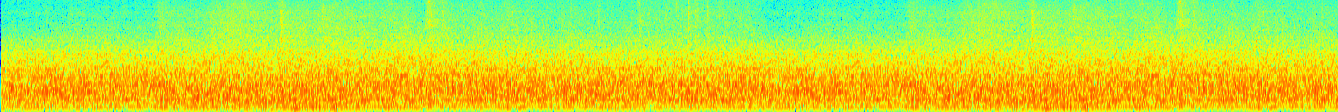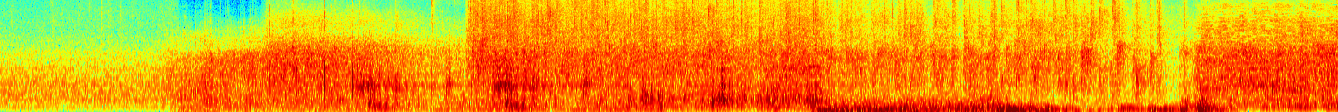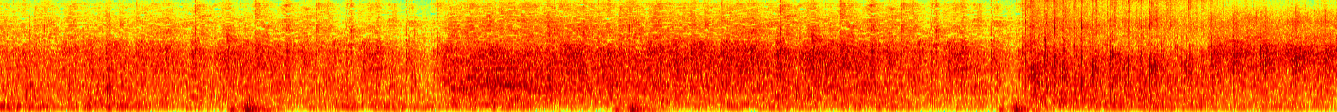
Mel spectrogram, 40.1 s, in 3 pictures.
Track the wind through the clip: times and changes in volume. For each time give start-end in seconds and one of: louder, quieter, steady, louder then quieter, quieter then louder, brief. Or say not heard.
0.0-40.0 louder then quieter.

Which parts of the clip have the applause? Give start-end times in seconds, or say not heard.
15.9-40.0.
